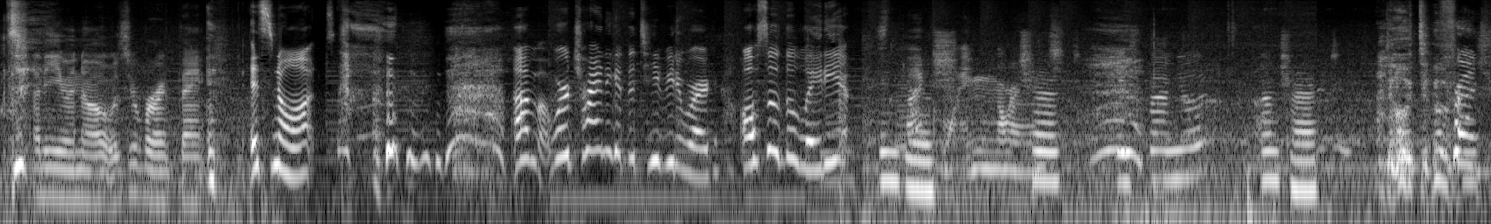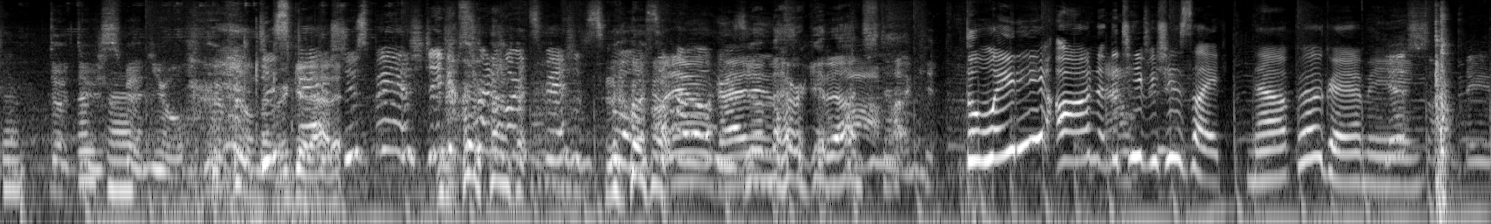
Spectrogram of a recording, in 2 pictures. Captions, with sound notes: I didn't even know it was your birthday. - It's not. We're trying to get the TV to work. Also, the lady (robotic speaking) - Don't do Espanol. - Do Spanish do Spanish. Jacob's trying to learn Spanish in school. The lady on the TV, she's like now programming,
